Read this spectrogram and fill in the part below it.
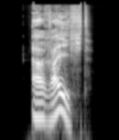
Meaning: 1. past participle of erreichen 2. inflection of erreichen: third-person singular present 3. inflection of erreichen: second-person plural present 4. inflection of erreichen: plural imperative
- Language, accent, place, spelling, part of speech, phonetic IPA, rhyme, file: German, Germany, Berlin, erreicht, verb, [ɛɐ̯ˈʁaɪ̯çt], -aɪ̯çt, De-erreicht.ogg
